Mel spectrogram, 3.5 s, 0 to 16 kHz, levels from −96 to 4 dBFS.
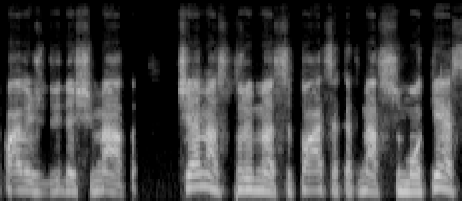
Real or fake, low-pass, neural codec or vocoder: real; 14.4 kHz; none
